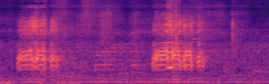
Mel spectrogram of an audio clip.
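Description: Domestic goose honking in two short bursts of quick, nasal honks, one near the start and one about halfway through.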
